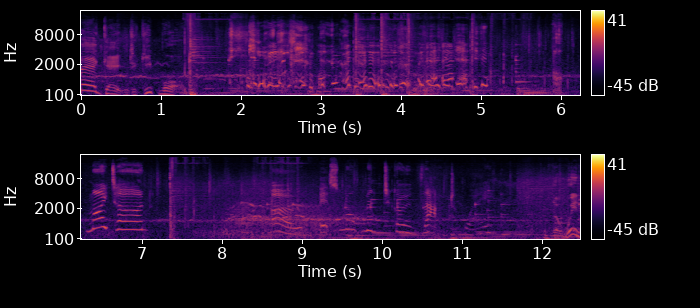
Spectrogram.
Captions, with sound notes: Let's play a game to keep warm. (GIGGLE) My turn! Oh, it's not meant to go that way.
